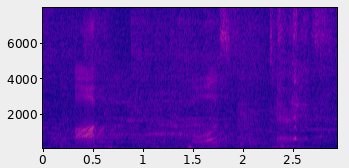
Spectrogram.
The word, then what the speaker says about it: Archaeopteryx: Archaeopteryx. Oh, that's awful. How do you say Archaeopteryx, Trent? Arc, pause, Terex.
